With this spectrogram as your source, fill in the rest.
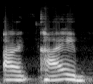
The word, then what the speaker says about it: archive: Sabi ni Miss Violeta Castro, Miss Dareds, archive is pronounced as archive with AK, not CH and long I.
